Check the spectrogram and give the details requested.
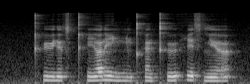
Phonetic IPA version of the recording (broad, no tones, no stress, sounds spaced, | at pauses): kʰ y ɾʲ ɔ̃ s kʰ ĩ ɐ̯ ɾ ĩ ɲ ɔ̃ kʰ ɛ̃ kʰ ʉ h i s lʲ œ̃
